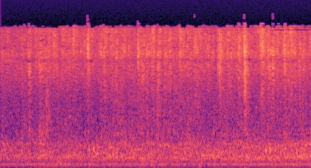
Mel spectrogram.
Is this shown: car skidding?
no

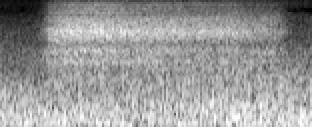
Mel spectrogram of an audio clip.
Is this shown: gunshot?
no

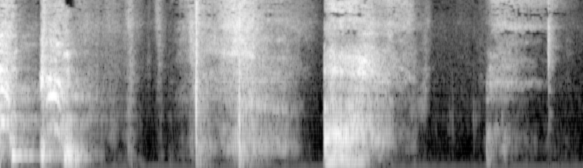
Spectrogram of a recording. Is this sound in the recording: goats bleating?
no

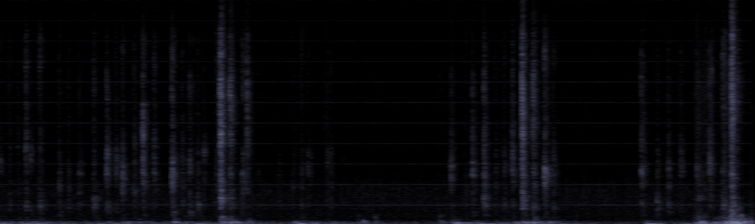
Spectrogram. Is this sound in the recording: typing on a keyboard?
yes

